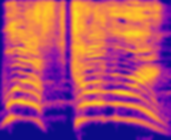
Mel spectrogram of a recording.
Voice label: US response covering west, battlechatter, english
